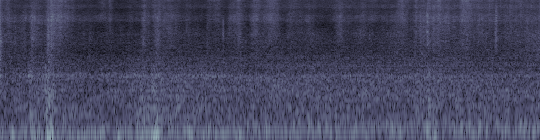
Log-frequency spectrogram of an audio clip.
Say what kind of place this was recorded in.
car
